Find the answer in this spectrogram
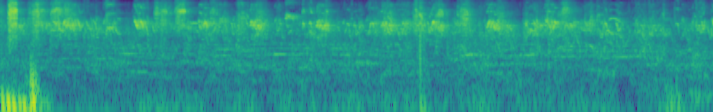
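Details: A group of budgerigars keeps up continuous twittering, a mix of buzzy rasps and short bright chirps, with a low thump near the start and a steady, crowded chorus throughout.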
